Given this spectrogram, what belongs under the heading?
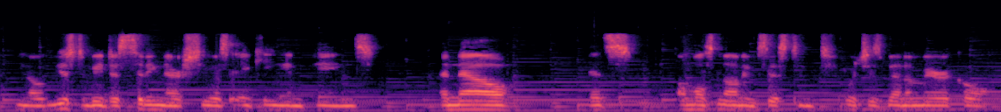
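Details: Adult man speaking; normal adult speech.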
